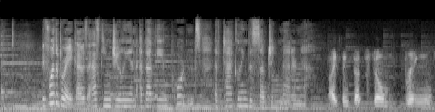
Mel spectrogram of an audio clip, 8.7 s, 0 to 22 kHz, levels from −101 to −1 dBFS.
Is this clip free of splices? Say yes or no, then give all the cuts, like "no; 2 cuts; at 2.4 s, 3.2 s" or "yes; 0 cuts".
no; 1 cut; at 4.8 s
